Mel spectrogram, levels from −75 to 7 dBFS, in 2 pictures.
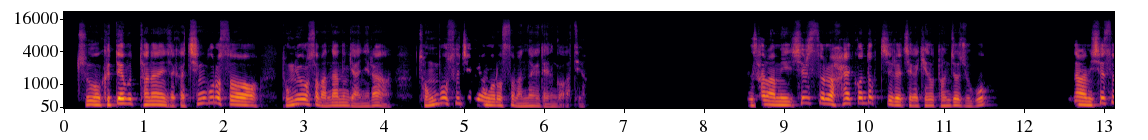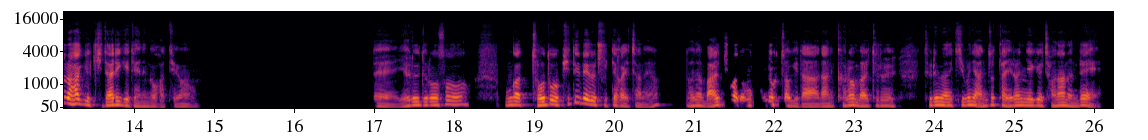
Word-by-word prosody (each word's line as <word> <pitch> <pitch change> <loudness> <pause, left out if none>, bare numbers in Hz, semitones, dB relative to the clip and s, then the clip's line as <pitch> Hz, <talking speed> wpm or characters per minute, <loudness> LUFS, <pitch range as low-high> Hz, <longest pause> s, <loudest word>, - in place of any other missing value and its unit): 주로 155 -1 +2
그때부터는 160 -1 +5
이제 140 - -2
그러니까 110 - -3
친구로서 165 - +3 0.3
동료로서 180 +7 +1
만나는 125 +3 -1
게 115 - -3
아니라 105 +6 -4 0.3
정보 175 - 0
수집 215 0 -4
용으로서 135 -7 0
만나게 105 +1 -5
되는 90 -1 -8
것 - - -11
같아요. - - -14 2.0
그 125 - -5
사람이 145 -1 +3
실수를 215 +2 +2
할 205 +6 +1
건덕지를 220 - 0
제가 115 -4 -1
계속 120 +1 -4
던져주고 125 +5 -4 0.9
그 - - -31
사람이 150 -4 +4
실수를 220 - +3
하길 175 -8 +4
기다리게 140 -1 +2
되는 95 -5 -8
것 90 -1 -9
같아요. 85 +1 -12 2.2
네. 90 -5 -7
예를 125 +9 -1
들어서 155 +3 -2 0.4
뭔가 145 0 0
저도 150 +2 +3
피드백을 195 0 +2
줄 155 - -5
때가 - - -2
있잖아요. 145 0 -9 0.3
"너는 115 +2 -5
말투가 140 +5 +1
너무 125 +2 -5
공격적이다. 100 - -3
나는 95 -1 -5
그런 130 +6 -2
말투를 110 -1 -5 0.3
들으면 135 -1 +1
기분이 145 +4 0
안 120 - -2
좋다." 145 0 -3
이런 130 +5 -1
얘기를 125 -2 -1
전하는데 120 +2 -2
140 Hz, 325 characters per minute, -23 LUFS, 115-155 Hz, 2.2 s, 그때부터는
